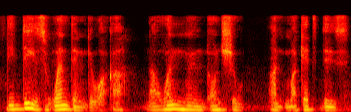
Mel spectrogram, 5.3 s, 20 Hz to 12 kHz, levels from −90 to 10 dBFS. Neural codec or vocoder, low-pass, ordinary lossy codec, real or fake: codec, 16 kHz, 1.1 kbps, Voila-Tokenizer; 7.2 kHz; none; fake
